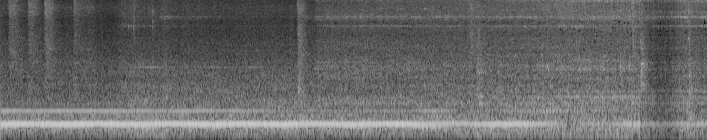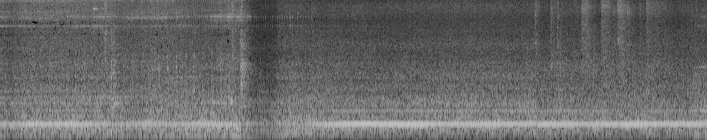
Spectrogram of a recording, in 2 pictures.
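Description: Automatic twist brush-making machine running: a steady motor hum over the noise of the working mechanism, dipping briefly twice near the middle.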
